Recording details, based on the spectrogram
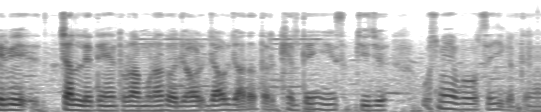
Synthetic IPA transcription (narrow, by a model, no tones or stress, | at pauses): pʰɪɾbʱit͡ʃɐlːeːt̪eɦɛ̃t̪ʰoːɽamʊːɽat̪ʰoːɾad͡ʒaːʊɽd͡ʒaːɾzja̰ːd̪a̰t̪ɐ̰ɾkʰːeːlt̪eɦɛ̃ɛ̃sɐb̚t͡ʃiːz | ʊsmẽʋoːsɐɦikɐɾt̪eɦɛ̃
